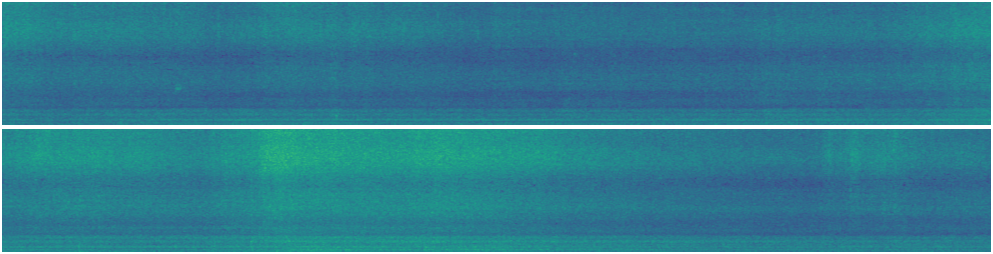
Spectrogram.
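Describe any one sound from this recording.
A boat engine chugs steadily and grows louder as the boat nears.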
